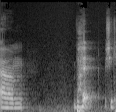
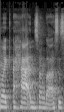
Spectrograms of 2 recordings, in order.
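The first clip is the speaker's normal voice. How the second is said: normal talking voice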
